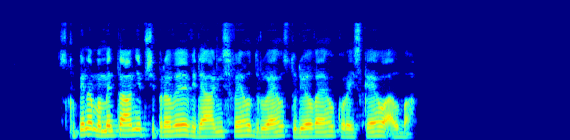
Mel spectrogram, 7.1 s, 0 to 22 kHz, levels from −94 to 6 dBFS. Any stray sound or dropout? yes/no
no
